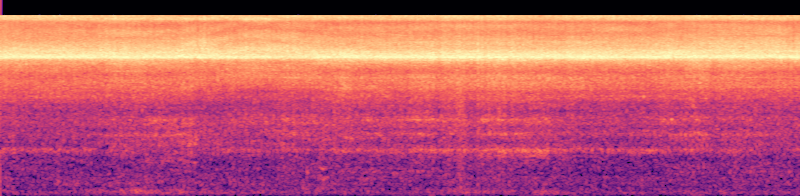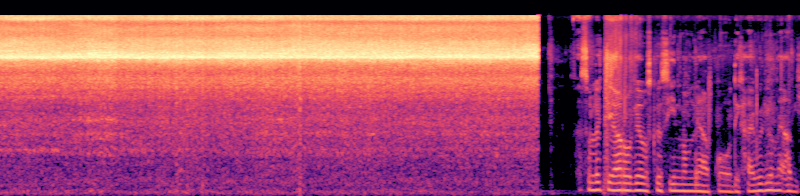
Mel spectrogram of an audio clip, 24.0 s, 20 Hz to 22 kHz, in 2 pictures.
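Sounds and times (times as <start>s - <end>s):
band saw cutting wood: 0.0s - 20.1s.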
